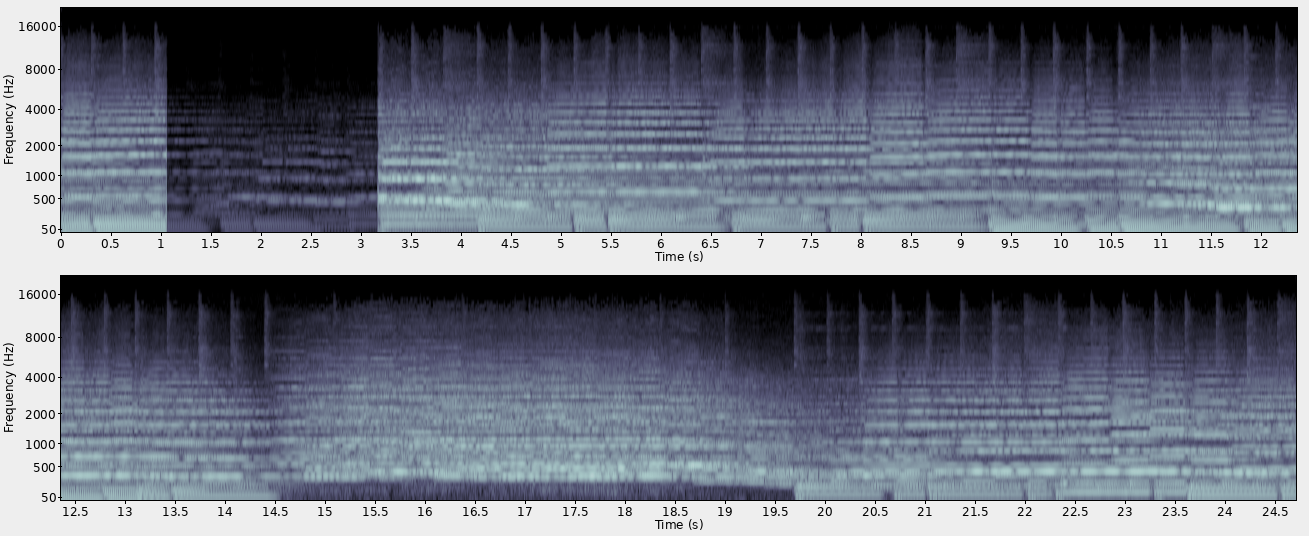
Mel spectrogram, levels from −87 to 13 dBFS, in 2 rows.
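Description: From about 1.05 to 3.17 s the audio collapses to a faint residue, dropping by about 32 dB, which sounds like one channel inverted: with one side's polarity likely flipped, everything shared between left and right cancels in mono, leaving only the channel difference.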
